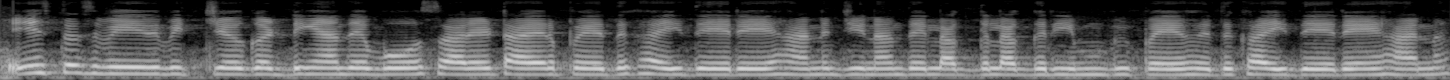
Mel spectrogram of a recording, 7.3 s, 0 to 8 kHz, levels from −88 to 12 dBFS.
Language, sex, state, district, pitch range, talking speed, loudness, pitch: Punjabi, female, Punjab, Kapurthala, 220-230 Hz, 205 wpm, -12 LUFS, 225 Hz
